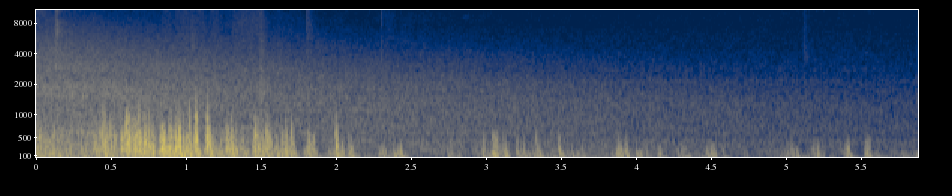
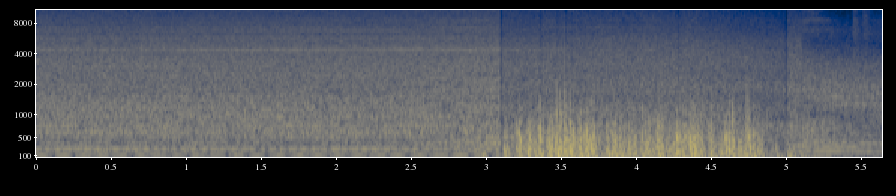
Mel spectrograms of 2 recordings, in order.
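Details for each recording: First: Vintage Mimar model 425 fan, warmed up after about 20 minutes, spinning down from low: soft whoosh fades while even ticking slows from about three per second as the heavy hub coasts down; healthy. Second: Vintage Mimar 425 fan, reassembled with rear felts cleaned and oiled, running on high: steady hum with faint uneven rattle, then a burst of clattering, even with grills firmly attached; rattle source not found.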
